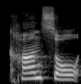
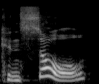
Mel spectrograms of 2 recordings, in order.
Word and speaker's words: console: present convict record console when it's a verb the stress is going to be on the second syllable present convict record console and then usually the first syllable becomes a schwat because we reduce it it's not stressed anymore all right so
